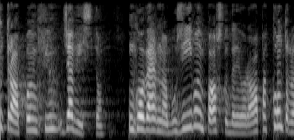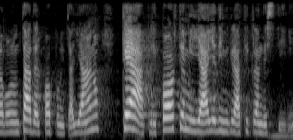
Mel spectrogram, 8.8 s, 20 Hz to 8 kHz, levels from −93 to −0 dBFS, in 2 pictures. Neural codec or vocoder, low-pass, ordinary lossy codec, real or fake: codec, 16 kHz, 16 kbps, FreqCodec, larger model; 7.2 kHz; none; fake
